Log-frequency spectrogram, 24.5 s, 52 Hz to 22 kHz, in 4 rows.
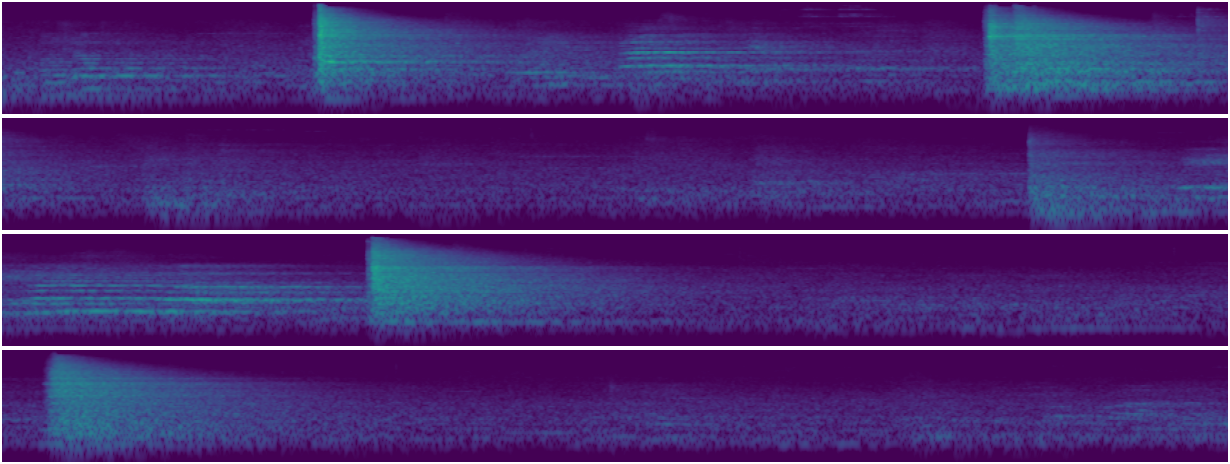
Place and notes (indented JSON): {
  "title": "Rte des Bruyères, Longuenesse, France - Longuenesse - Pas-de-Calais - Centre de détention",
  "date": "2022-05-12 11:00:00",
  "description": "Longuenesse - Pas-de-Calais\nCentre de détention\nambiance",
  "latitude": "50.73",
  "longitude": "2.25",
  "altitude": "71",
  "timezone": "Europe/Paris"
}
